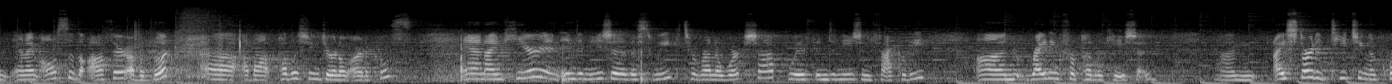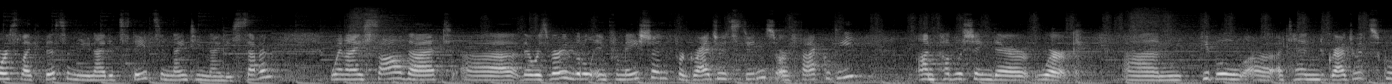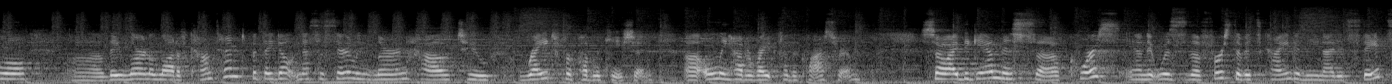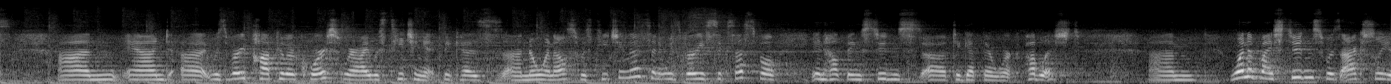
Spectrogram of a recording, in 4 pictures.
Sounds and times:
Speech: 0:00.0 - 0:11.6, 0:12.2 - 0:16.7, 0:17.3 - 0:22.5, 0:23.1 - 0:36.5, 0:37.1 - 0:41.8, 0:42.4 - 0:52.6, 0:53.3 - 0:55.6
Music: 0:00.0 - 0:55.6.

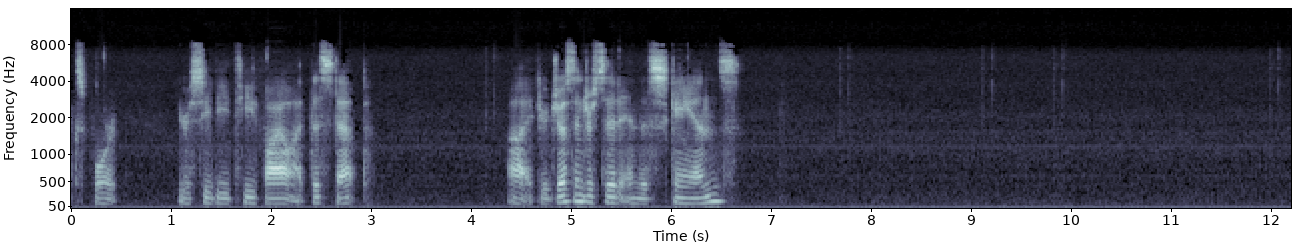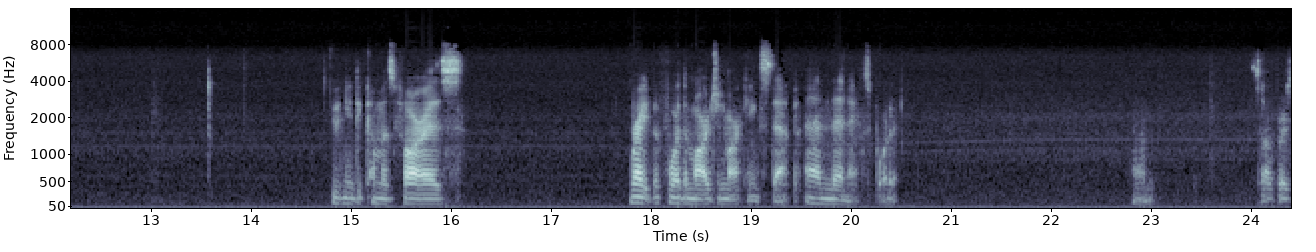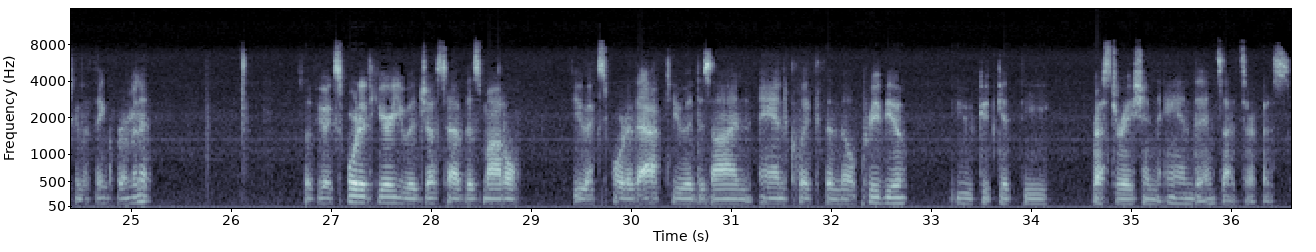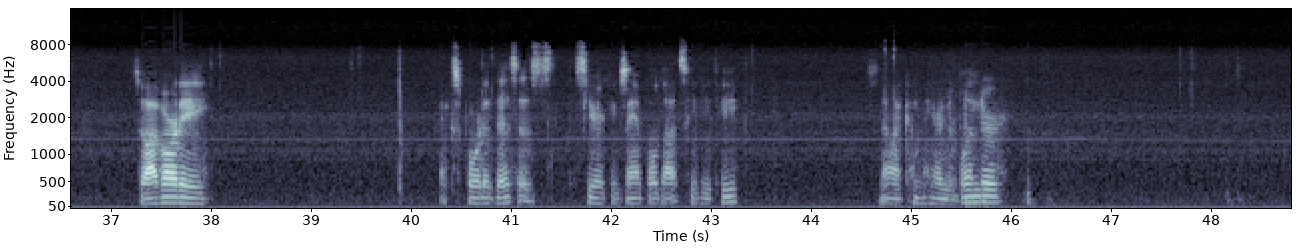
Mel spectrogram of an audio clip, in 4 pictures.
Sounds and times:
Speech: 0:00.0 - 0:00.5, 0:01.1 - 0:03.0, 0:04.4 - 0:06.7, 0:14.8 - 0:16.2, 0:17.8 - 0:20.5, 0:22.8 - 0:23.0, 0:24.0 - 0:25.2, 0:26.7 - 0:36.6, 0:37.2 - 0:38.0, 0:40.3 - 0:43.3, 0:44.6 - 0:46.0.

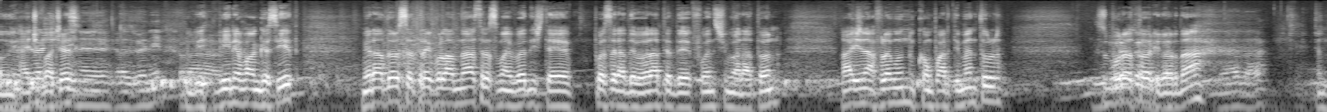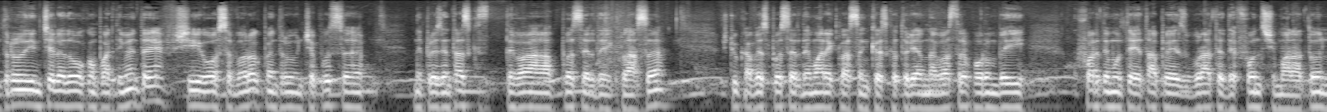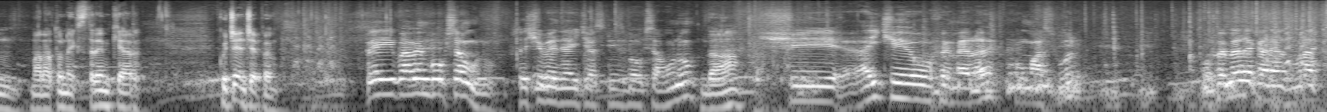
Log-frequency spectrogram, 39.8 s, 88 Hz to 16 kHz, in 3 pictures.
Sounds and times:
Speech: 0:00.0 - 0:03.0, 0:03.6 - 0:07.8, 0:08.4 - 0:10.0, 0:10.9 - 0:28.0, 0:30.2 - 0:37.4, 0:38.5 - 0:39.8
Inside, small room: 0:00.0 - 0:39.8.

